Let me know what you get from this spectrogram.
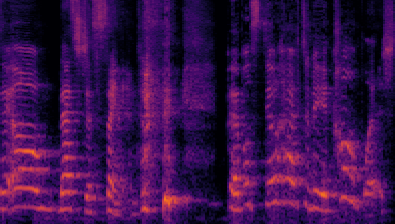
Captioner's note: laughter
